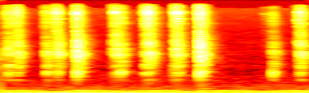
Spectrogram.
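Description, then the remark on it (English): Rapid clicky keystrokes on a mechanical keyboard with Gateron blue switches, a quick irregular run of sharp clacks over a low steady hum, with a short pause near the end. “Now I am typing on a keyboard with Gatoron blue switches to see how much of my voice versus how much of the keyboard it picks up.”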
